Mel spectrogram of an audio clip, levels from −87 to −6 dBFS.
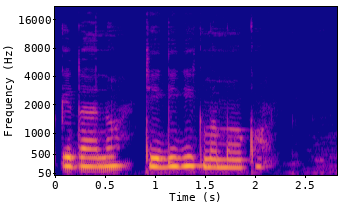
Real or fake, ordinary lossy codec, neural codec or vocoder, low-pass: real; none; none; 19.8 kHz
